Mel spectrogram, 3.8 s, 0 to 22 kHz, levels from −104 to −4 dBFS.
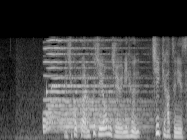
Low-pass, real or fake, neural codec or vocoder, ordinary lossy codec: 7.2 kHz; real; none; none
